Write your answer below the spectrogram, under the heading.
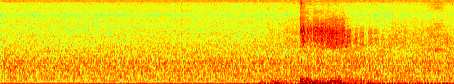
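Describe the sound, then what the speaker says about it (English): Heat shells fired from a cruiser in the game Cruiser Clash, a burst of low booming blasts with a crackling upper layer starting partway through over a steady noisy bed. "it's firing those heat shells in like a shotgun spread"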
